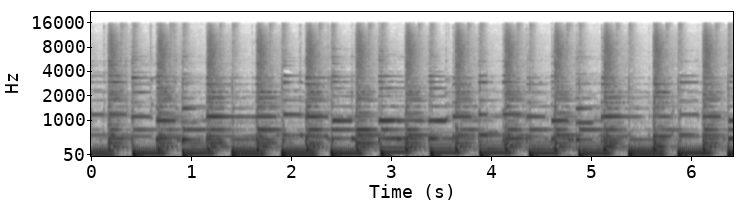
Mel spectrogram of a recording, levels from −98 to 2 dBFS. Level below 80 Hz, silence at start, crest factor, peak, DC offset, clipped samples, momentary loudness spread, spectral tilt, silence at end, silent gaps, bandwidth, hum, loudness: -24 dBFS; 0 s; 16 dB; -2 dBFS; under 0.1%; under 0.1%; 2 LU; -5.5 dB/octave; 0 s; none; 16.5 kHz; none; -19 LUFS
